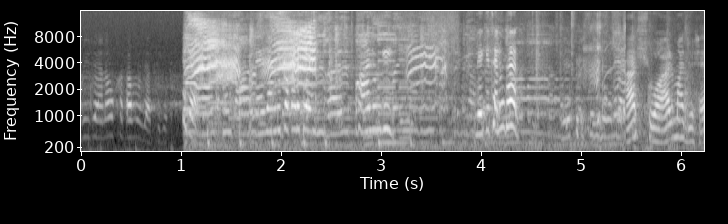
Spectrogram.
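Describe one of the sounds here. A young woman laughs and talks with animation.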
